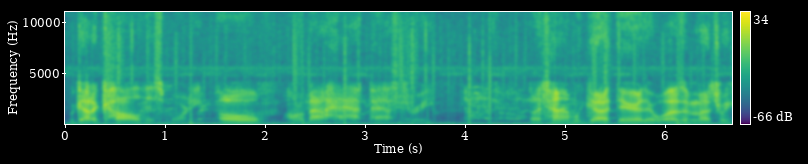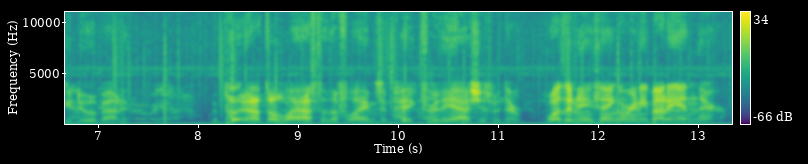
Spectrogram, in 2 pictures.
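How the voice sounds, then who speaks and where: An actor playing a plain-spoken, folksy small-town fire chief with a gravelly voice, interviewed in a radio drama. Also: male voice, medium pitch, wildly swooping pitch, normal speed, pushed and bright, slight background noise, heavily acted, low-quality recording. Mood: weary, matter-of-fact. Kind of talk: acted radio news interview.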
